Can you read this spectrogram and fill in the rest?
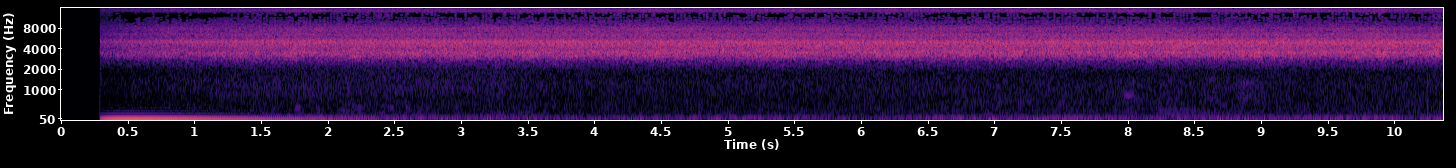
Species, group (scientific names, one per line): Psaltoda plaga
Cicadidae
